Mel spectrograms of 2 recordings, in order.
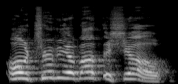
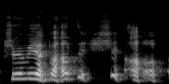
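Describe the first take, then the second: First: Louder, higher sudden realization; light up as it clicks; oh, THAT trivia; excited realization. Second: Repeated through a laugh; amused echo of the thought. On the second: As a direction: chuckle the words as you say them. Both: Real, not acted.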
